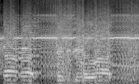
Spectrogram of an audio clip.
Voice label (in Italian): "cara", italia; Cara, artisti qua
